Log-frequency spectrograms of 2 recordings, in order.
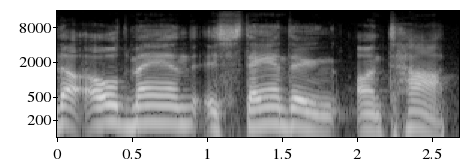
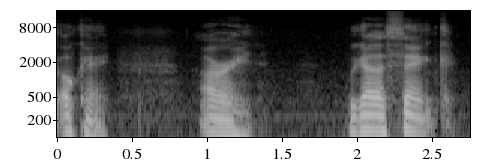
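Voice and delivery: lower, softer, taking stock; hushed regrouping; 5 semitones lower, 7 dB quieter, faster than usual. Acted. Friends deciding about the body, hushed and low. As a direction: drop low and quiet to think it through. Characters collect themselves to plan.

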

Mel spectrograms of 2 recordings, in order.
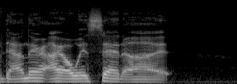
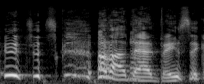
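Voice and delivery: high, loud, through real laughter; laughing protest; 9 semitones higher, 5 dB louder than usual. Real, not acted. Quiz taker objects to getting Coke, laughing loudly. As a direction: protest while cracking up.

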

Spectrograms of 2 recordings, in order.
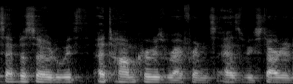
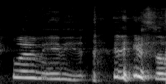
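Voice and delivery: laughing; 10 semitones higher than usual. Real, not acted. Laughing at co-host's impression.

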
